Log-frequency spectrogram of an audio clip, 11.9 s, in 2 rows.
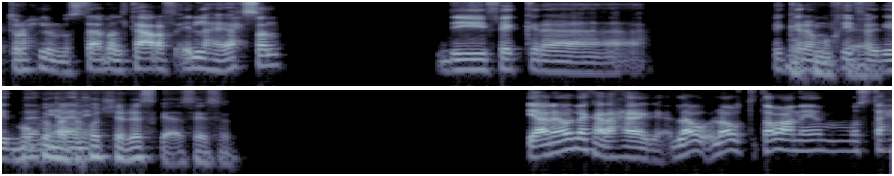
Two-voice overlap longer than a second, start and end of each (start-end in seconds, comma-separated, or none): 5.2-6.6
